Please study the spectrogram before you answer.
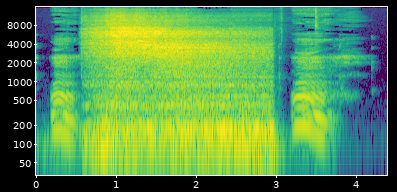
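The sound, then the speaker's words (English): Road and wind noise inside a moving car, a loud steady rushing roar lasting a few seconds, with brief bits of a voice talking just before and after it. “Driving right now back to my fucking crib.”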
